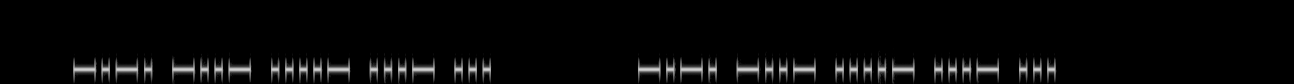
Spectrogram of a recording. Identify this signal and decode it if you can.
Morse code, heard as a keyed tone, about 17 wpm, 700 Hz. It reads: CX4VS CX4VS
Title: DXCC-100 Call Signs - 5 Characters - Repeated 3x - 17wpm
